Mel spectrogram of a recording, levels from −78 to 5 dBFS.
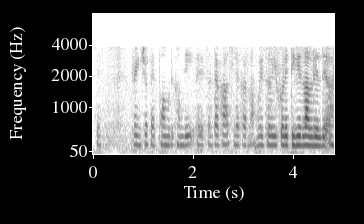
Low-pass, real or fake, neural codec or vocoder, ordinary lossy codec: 7.2 kHz; fake; codec, 16 kHz, 0.5 kbps, X-Codec, WavLM features, trained on Multilingual LibriSpeech; AAC, 16 kbps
